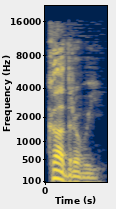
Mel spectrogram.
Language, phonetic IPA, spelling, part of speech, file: Russian, [ˈkadrəvɨj], кадровый, adjective, Ru-кадровый.ogg
- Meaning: 1. personnel, human resources 2. cadre 3. regular 4. frame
